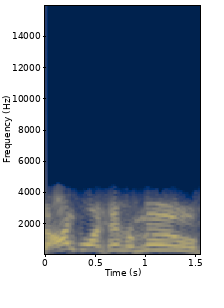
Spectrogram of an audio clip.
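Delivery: high-pitched, slow, imperious voice. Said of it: "he said".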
